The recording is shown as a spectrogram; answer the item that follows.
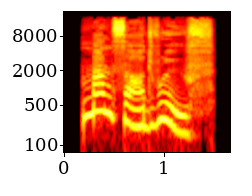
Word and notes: mansard roof: British English

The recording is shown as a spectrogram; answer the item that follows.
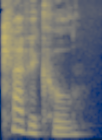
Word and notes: clavicle: British English

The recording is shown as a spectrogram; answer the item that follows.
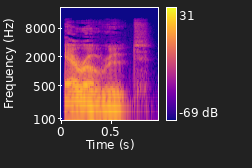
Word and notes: arrowroot: American English

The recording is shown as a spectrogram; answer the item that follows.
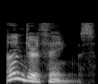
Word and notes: underthings: British English

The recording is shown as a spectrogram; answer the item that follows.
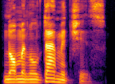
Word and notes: nominal damages: British English

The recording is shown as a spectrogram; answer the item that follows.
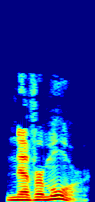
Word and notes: nevermore: British English

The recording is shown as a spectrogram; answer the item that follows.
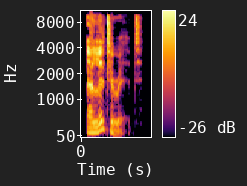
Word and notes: aliterate: British English

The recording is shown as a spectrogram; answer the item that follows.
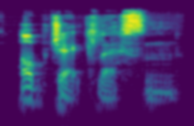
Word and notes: object-lesson: British English

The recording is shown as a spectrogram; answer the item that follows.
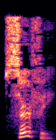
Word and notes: surfy: British English

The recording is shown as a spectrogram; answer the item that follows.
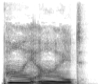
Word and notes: pie-eyed: British English

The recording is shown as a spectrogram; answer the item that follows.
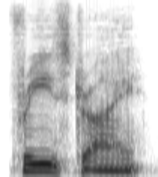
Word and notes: freeze-dry: British English

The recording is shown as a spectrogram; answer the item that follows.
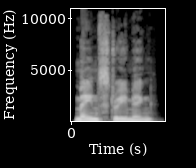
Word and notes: mainstreaming: British English

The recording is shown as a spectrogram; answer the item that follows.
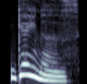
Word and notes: gainer: British English

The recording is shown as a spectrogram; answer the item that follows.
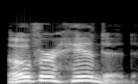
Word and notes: overhanded: British English

